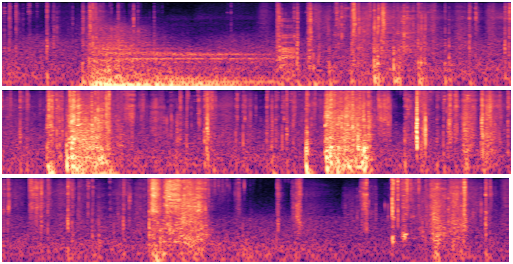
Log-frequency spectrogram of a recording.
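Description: Footsteps tread slowly across a hard floor indoors.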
